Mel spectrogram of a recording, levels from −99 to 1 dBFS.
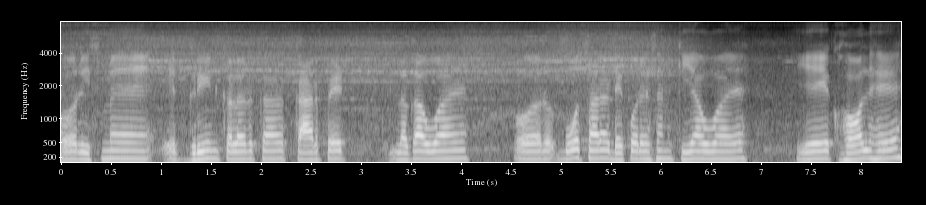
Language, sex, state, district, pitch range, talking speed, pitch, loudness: Hindi, male, Maharashtra, Mumbai Suburban, 150-170 Hz, 150 wpm, 160 Hz, -17 LUFS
